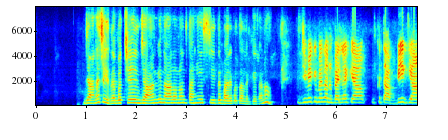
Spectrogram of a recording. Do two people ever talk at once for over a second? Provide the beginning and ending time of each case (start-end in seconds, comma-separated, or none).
none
